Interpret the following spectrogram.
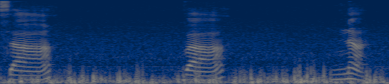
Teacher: separada de la siguiente manera: sa, va, na, y la sílaba tónica es sa.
